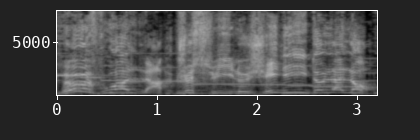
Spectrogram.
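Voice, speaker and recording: A man voicing a theatrical genie of the lamp in a cartoon, with grand, drawn-out showmanship. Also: very high voice, big pitch swings, over music, heavily acted. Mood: grand, obliging. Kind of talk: cartoon voice acting.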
